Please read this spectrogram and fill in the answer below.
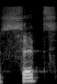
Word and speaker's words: sept: Uh, set is a number like seven and s e pt, but we don't pronounce set. Um, the only way that you pronounce set um, you pronounce set like s set.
